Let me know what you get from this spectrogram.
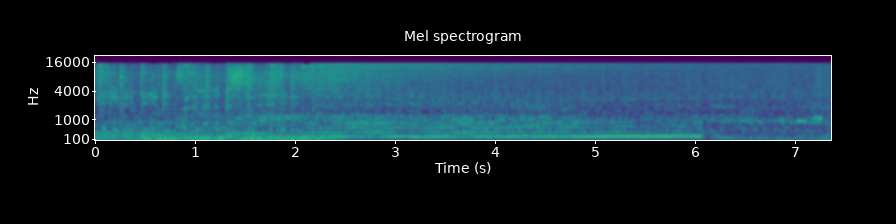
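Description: Toyota AE86 Corolla engine held at high revs through a drift, with tyre squeal. The revs dip and climb about a second in, hold steady, then fall sharply near the end as the throttle comes off.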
